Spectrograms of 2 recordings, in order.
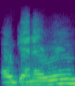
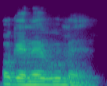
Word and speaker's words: Ogenerume: Sorry if I mispronounce your name, but Ogenerum, is that right? It's pronounced as Ogenerume.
